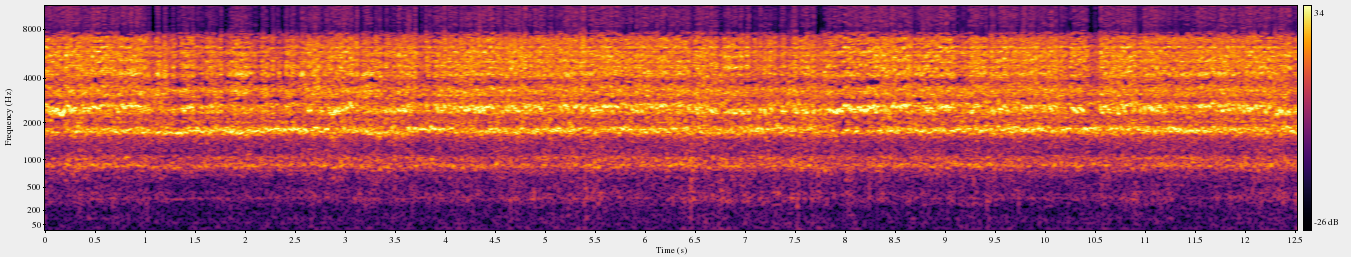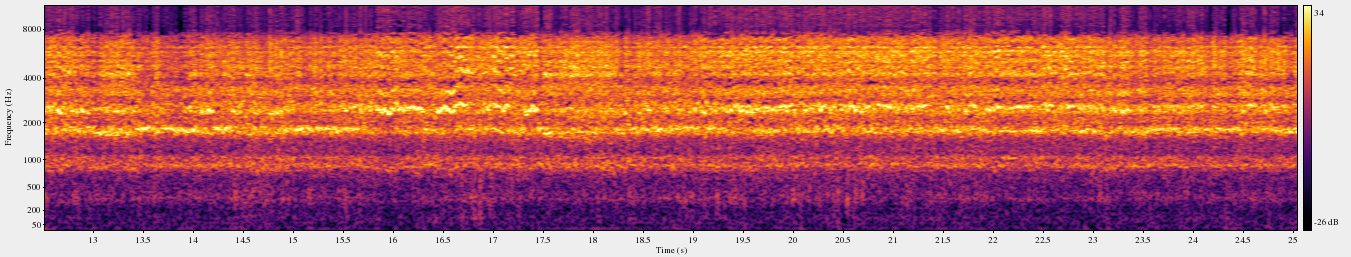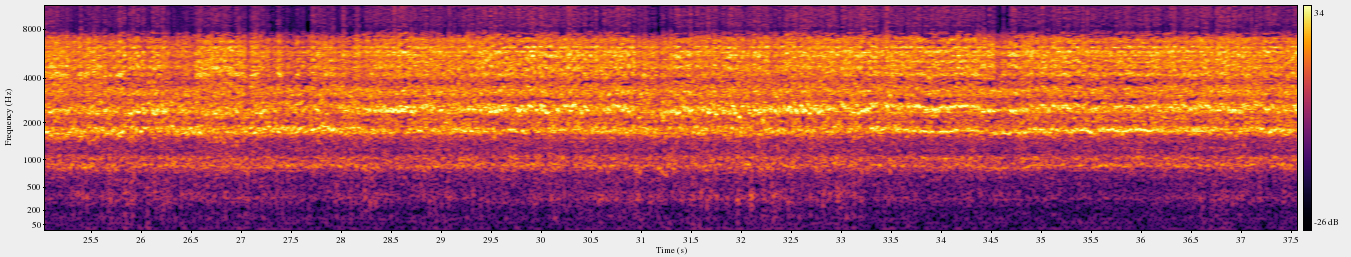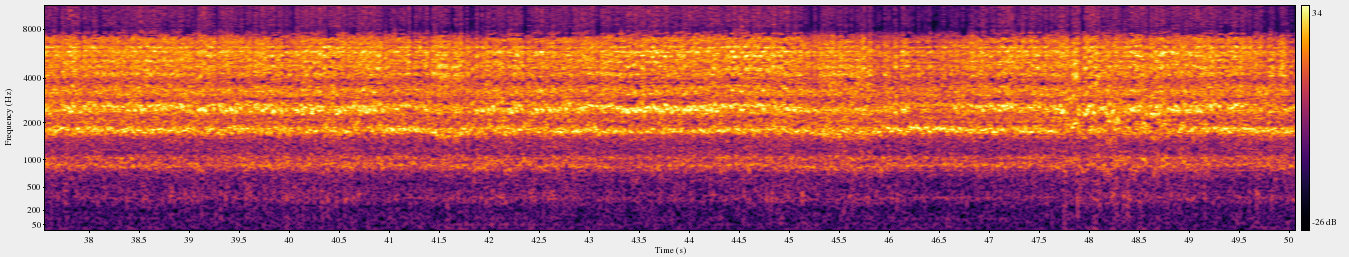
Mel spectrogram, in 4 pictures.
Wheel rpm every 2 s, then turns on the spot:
220, 230, 230, 230, 230, 230, 230, 230, 230, 220, 230, 230, 230, 220, 230, 220, 230, 230, 230, 230, 230, 230, 220, 230, 240.
none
